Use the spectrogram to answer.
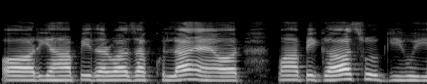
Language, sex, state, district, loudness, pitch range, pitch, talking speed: Hindi, female, Uttar Pradesh, Lalitpur, -15 LUFS, 195-210 Hz, 200 Hz, 170 wpm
